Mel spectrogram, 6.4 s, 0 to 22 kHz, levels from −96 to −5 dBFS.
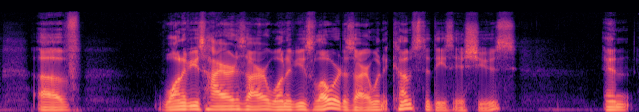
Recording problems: none

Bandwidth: 14 kHz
